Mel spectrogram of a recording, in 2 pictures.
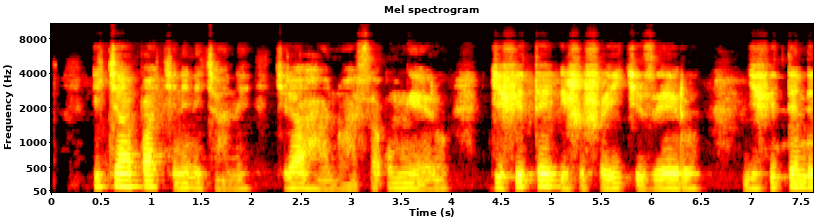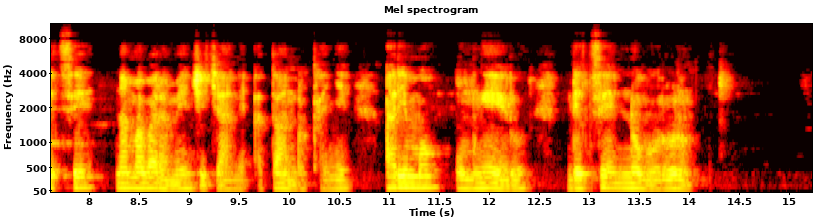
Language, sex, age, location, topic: Kinyarwanda, male, 36-49, Kigali, government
